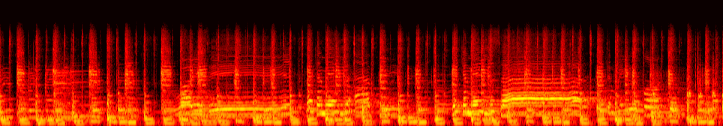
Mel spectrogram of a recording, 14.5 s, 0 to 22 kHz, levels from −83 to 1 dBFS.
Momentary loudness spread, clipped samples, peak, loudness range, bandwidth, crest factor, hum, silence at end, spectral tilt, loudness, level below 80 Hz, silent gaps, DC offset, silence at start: 8 LU; under 0.1%; -12 dBFS; 5 LU; 11.5 kHz; 14 dB; none; 0 s; -6 dB/octave; -27 LUFS; -40 dBFS; none; under 0.1%; 0 s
